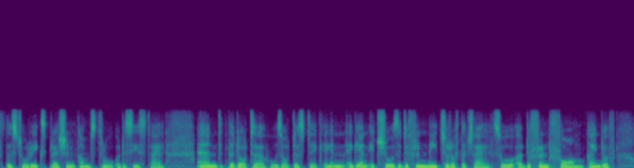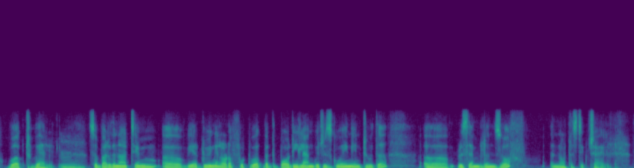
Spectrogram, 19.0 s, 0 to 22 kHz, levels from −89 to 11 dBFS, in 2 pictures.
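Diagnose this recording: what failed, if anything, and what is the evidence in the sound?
Nothing failed in this speech recording: it comes through an AMR wideband (HD Voice) link at a rate that fits 12.65 kbit/s, with only the light, even coding texture expected there and no dropouts, distortion or level faults at any point.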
